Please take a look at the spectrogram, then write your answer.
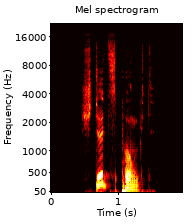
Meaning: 1. fulcrum, point on which something rests 2. base 3. a fortified point of strategic importance, a stronghold 4. stronghold, base, central point
- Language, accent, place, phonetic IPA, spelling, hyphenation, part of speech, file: German, Germany, Berlin, [ˈʃtʏt͡sˌpʊŋ(k)t], Stützpunkt, Stütz‧punkt, noun, De-Stützpunkt.ogg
